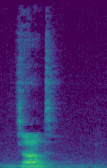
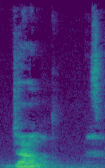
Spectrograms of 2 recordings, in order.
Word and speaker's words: Jona: All right, you heard from Miss Jones, Jona. Did I say it right? You did not. Okay. Jona. Jona.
